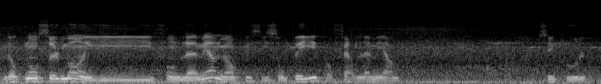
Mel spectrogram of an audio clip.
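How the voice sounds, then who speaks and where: A man speaks at a fairly slow pace with long, frequent pauses. His fairly low voice has ordinary pitch variation. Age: 30s. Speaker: vlogger. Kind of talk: casual monologue. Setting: at home. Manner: hesitant, many fillers.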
